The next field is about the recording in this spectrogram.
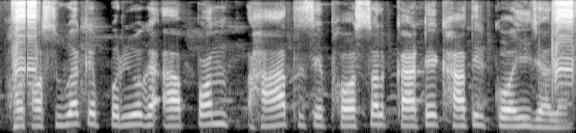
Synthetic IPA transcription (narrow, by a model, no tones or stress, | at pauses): pʰɔəsuakepɾəjoɡapənhat̪ʰsepʰɔsəlkaʈekʰat̪iɾkɔjld͡ʒalɛ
